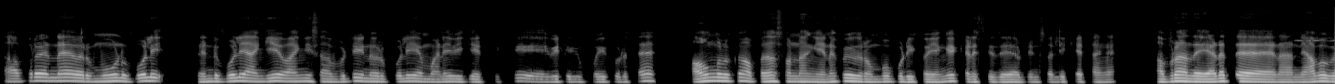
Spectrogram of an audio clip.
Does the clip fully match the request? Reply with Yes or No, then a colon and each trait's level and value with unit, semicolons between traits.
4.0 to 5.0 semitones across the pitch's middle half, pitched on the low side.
No: average, 3.5 semitones; low, 130 Hz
